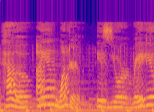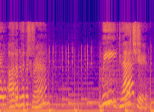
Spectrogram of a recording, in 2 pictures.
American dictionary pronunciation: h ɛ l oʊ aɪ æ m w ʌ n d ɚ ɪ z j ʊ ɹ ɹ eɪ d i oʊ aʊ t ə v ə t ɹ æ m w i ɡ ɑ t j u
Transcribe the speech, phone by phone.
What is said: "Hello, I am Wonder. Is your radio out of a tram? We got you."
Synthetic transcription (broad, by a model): h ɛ l oʊ aɪ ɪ m w ʌ n d ɚ ɪ z j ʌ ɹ ɹ eɪ d i oʊ aʊ t ə v ə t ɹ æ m w i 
